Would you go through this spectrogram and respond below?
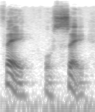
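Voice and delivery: "C" said THEH, then "se" said SEH; lisped THEH for "C", or SEH; Spanish letter name. Shown as a demonstration. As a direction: give "C" both ways, THEH or SEH. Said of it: "how you say C in Spanish".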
